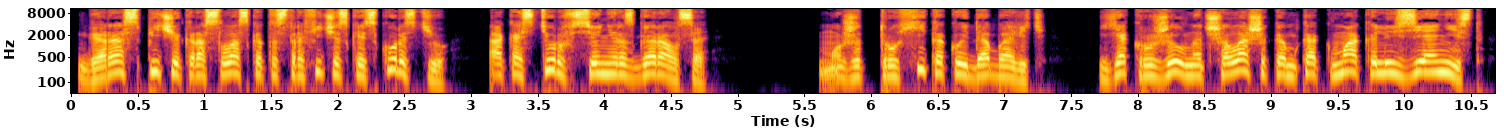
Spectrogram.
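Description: A man reading an audiobook story in the first person, with a lively, wry delivery. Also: on the high side, normal speed, no room sound, studio quality. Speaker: audiobook narrator.

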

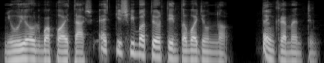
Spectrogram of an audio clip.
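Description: A man's voice: lowish voice, lively intonation, vocal fry, a little mellow, dry recording. A man reading an earnest young friend. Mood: frank. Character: young man, old friend, bearer of bad news. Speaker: character in audiobook. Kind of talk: audiobook character reading.

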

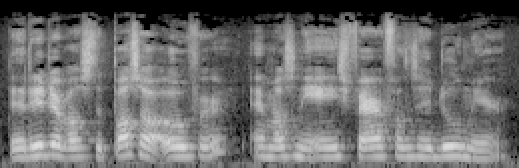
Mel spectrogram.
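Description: A woman's voice: medium pitch, a little fast, close to an everyday voice. A woman voicing an eager, curious young mountain boy who asks question after question in a storybook reading. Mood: chatty. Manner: lively, eager, sometimes whispering excitedly.

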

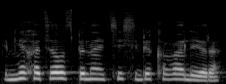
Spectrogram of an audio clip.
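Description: Cheerful young runner girl, polite and lively, warm higher voice, read by a woman. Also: fast, lightly acted.

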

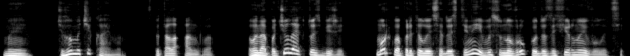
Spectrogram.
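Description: A man reading a novel aloud in a lively, conversational storytelling manner. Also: medium pitch, quick pace, no room sound, clean studio sound. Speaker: audiobook narrator. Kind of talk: storytelling narration.

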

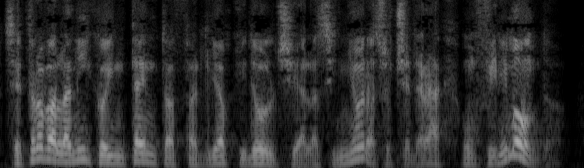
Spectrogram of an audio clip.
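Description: A man's voice: on the low side, very animated, fast talker, a bit bright, slightly rough, no room sound, pitched above the performer's own voice, exaggerated voice. A man reading an audiobook and voicing a brash, swaggering young hussar lieutenant with an ironic, blustering manner.

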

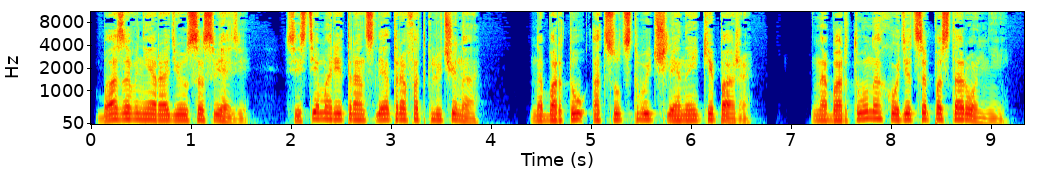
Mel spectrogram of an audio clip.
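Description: A man's voice: a little high, animated, normal speed, no room sound, clean studio sound, pitched above the performer's own voice, natural voice. A man voicing a terse, touchy female ship computer in an audiobook, with formal, clipped announcements. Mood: official. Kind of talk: audiobook character voice.

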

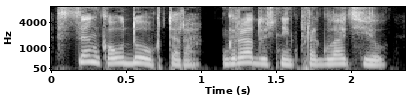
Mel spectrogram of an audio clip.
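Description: A woman reading the lines of a gruff, heavyset middle-aged male police colonel who hisses and grumbles insistently. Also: medium pitch, moderate pace, mellow, no echo, studio quality, lightly acted. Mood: grumbling.

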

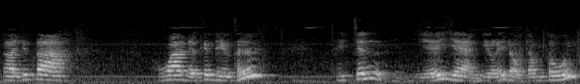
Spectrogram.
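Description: A woman's voice: mid-range voice, expressive, moderate pace, lo-fi sound, slight background noise. A Buddhist nun giving a dharma talk, repeating key phrases and often asking whether her listeners follow. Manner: keeps checking listeners follow with repeated questions. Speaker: Buddhist nun teaching a class. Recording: roomy, distant mic.

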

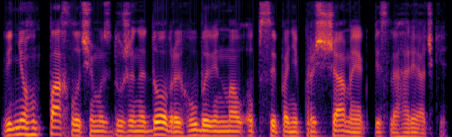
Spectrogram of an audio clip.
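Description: A man narrating a novel aloud in an expressive, animated reading. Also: lowish voice, quick pace, clean tone, no room sound, studio quality.

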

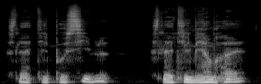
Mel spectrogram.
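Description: A man's voice: fairly low pitch, steady tone, normal speed, warm tone, breathy edge, dry recording. A man reading the part of a dying young man, weak and mournful. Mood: tender.

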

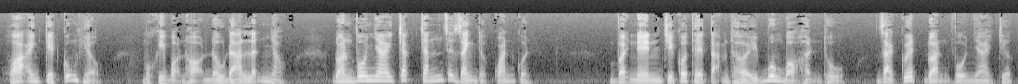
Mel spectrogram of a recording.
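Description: A man's voice: mid-range voice, normal speed, dry recording. Dramatic male audiobook narrator. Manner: dramatic, lively telling.

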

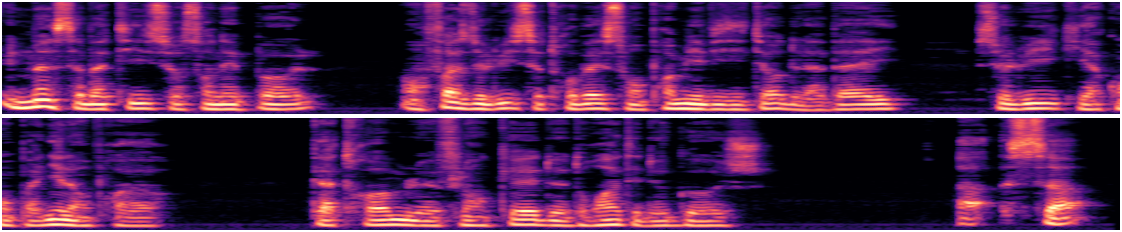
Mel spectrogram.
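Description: A man narrating a novel as an audiobook, in steady, measured storytelling. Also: lowish voice, slightly rough.

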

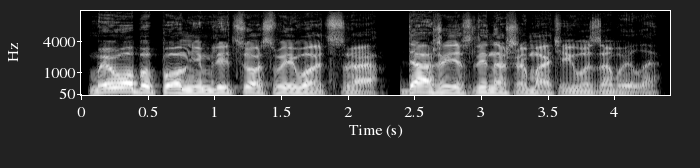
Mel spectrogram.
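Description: A man's voice: fairly low pitch, expressive, normal speed, close to an everyday voice. A man voicing a greedy, quarrelsome bandit brother who snaps and swears. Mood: sneering.

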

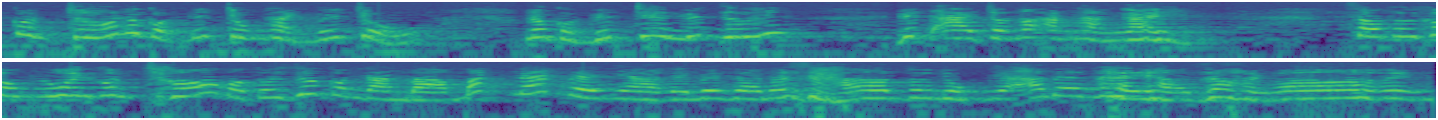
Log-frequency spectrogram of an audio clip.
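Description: A woman's voice: very high voice, animated, moderate pace, a bit bright, lo-fi sound. Woman voicing a furious betrayed village wife. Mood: wailing. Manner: screaming insults and wailing in tears. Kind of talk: audiobook drama voice.

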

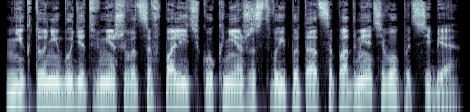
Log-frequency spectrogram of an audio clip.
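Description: A man voicing a scheming, stern older boyar in an audiobook, with a low gruff voice. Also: fairly quick, a little mellow, no room sound, studio quality, natural voice.

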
